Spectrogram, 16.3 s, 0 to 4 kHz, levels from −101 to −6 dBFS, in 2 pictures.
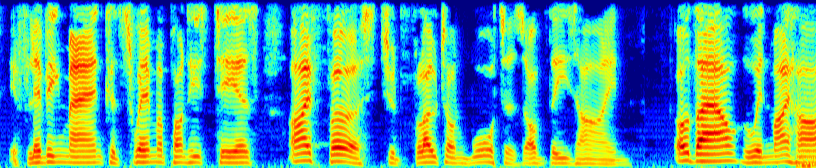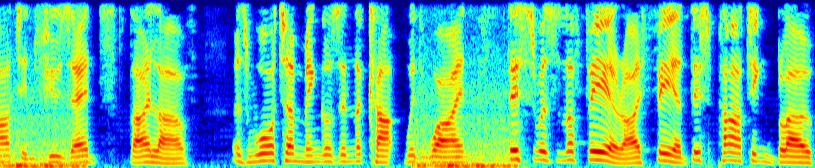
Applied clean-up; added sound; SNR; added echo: none; Wind; 6 dB; none.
